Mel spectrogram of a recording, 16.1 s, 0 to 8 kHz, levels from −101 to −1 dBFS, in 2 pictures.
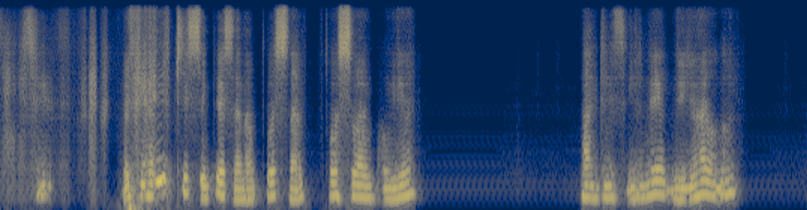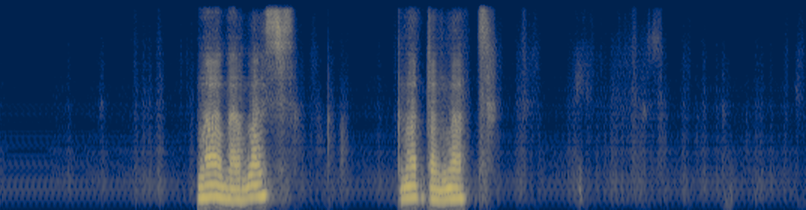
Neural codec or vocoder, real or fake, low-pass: codec, 16 kHz, 0.5 kbps, FreqCodec, smaller model; fake; 7.2 kHz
